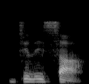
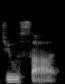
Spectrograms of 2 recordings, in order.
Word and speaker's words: Jilisa: Oh, sorry, I pronounced your name wrong. Jilisa, not Jusa.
